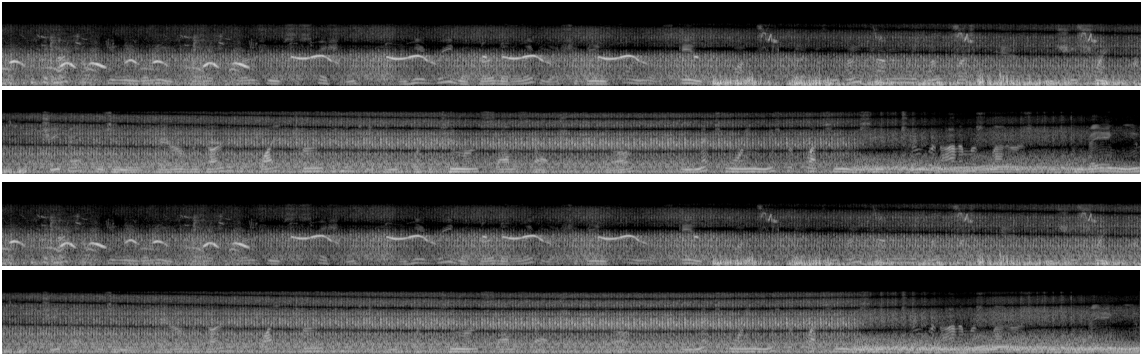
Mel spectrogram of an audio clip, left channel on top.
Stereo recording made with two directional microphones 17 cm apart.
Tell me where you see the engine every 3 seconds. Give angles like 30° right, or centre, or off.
50° left, 40° left, 40° left, 30° left, 10° left, 10° right, 40° right, 60° right.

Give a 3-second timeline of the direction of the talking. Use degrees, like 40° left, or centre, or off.
60° left, 60° left, 60° left, 60° left, 40° left, 20° left, 10° right, 20° right.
